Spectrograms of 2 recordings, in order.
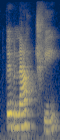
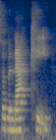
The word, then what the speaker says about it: Fibonacci: Now here I want to emphasize, here the CC section is pronounced as CH. Fibonacci sequence. It's not pronounced as Fibonacci. That's wrong. I also, when I practiced first, I said key, but then I found out it was chi.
